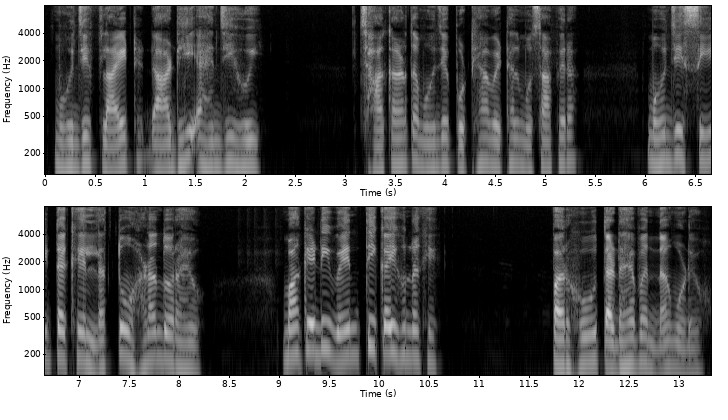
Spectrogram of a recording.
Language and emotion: Sindhi, sad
